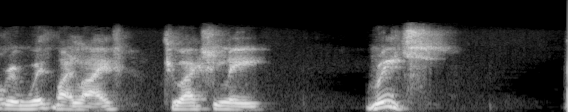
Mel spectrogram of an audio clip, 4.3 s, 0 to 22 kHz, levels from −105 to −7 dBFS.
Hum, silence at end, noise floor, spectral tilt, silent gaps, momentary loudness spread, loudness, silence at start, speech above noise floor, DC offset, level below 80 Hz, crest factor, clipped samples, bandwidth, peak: none; 0.9 s; -77 dBFS; -3.5 dB/octave; none; 12 LU; -21 LUFS; 0 s; 56 dB; under 0.1%; -68 dBFS; 18 dB; under 0.1%; 9.4 kHz; -6 dBFS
